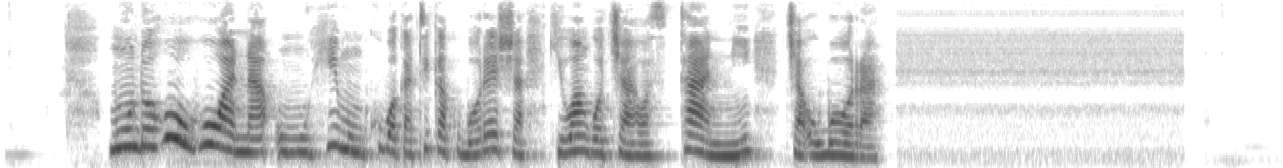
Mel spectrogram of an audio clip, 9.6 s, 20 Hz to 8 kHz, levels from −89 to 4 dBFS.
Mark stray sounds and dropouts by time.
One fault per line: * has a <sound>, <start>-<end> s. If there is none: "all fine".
all fine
